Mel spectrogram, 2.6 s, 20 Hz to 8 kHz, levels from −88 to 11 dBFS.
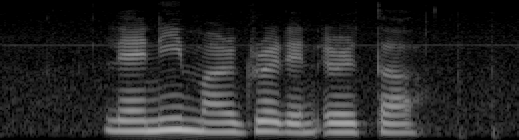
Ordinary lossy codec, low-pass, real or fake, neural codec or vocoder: none; none; real; none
